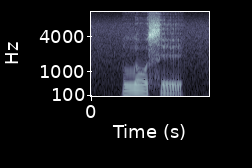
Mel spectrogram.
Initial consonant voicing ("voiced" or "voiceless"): voiced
